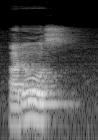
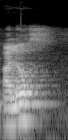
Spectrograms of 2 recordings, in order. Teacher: los chinos no tienen directamente el sonido del fonema r no lo tienen entonces directamente lo reemplazan por la l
